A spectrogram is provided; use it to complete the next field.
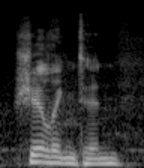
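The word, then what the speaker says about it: Kylington: what is the origin of the K pronounced SH? Swedish. The what? Shillington.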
